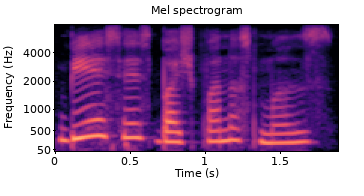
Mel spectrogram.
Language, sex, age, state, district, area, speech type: Kashmiri, female, 30-45, Jammu and Kashmir, Kulgam, rural, spontaneous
